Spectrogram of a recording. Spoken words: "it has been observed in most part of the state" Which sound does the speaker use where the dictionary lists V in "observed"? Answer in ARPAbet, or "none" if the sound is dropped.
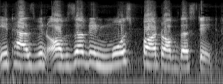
V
